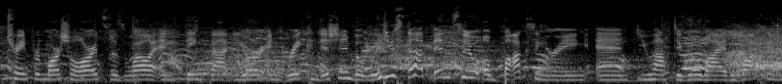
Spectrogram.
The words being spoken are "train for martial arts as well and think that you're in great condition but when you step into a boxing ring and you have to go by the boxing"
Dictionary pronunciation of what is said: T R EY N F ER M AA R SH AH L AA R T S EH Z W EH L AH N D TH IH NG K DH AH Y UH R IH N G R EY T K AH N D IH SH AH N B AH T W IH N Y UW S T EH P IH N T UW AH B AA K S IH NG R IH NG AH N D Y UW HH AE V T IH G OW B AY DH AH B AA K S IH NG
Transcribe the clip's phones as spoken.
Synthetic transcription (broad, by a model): T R EY N F ER M AA R SH L AA R T S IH Z W EH L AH N TH IH NG K DH AH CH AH R IH N G R EY T K N D IH SH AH N B AH T W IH L Y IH S T EH P IH N T UW AH B AA K S IH NG R IH NG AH N Y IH HH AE F T IH G OW B AY DH AH B AA K S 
